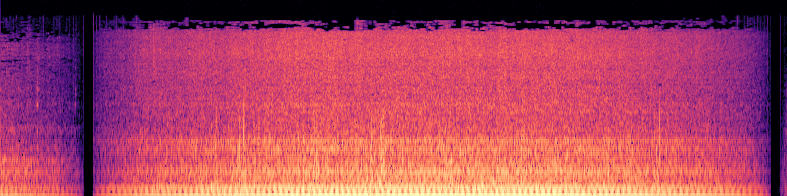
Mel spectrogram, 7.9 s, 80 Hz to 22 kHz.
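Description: Triumph Spitfire's 1500 four-cylinder engine running steadily at cruising speed, a constant drone with road noise behind it. The sound drops out briefly about a second in, then fades away near the end.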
